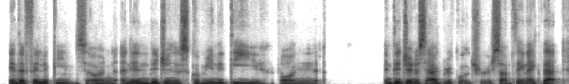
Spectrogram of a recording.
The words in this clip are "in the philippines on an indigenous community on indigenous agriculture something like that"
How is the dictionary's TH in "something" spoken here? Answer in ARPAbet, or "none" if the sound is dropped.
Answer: TH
